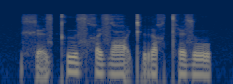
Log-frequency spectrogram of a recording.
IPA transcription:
xɛ̰z kʰɯzχez ʕḛkʰrɛχtʰɛzo

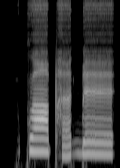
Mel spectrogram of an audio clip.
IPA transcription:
kʷaː˦pʰɛ˨˦ɡ͡beː˦

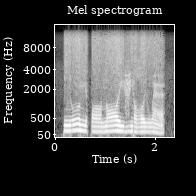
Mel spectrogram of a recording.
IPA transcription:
ɲʊːmʲʌpɔː nɔː jæ̤jʌʁʷiː wæ

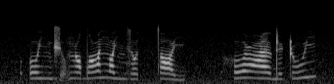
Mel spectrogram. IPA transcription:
ʔojnd͡ʒo̰ŋe dˤujŋɒjnzo tːɒj | ho ʕæɖi ʈuj

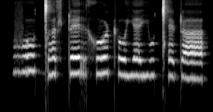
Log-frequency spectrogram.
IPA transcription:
vo ɡ͡ǀɐs ʈɛr xoʈʰojɛ juǀʰɛʈɐ

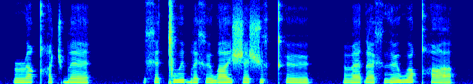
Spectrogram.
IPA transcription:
ɹɛqʰɛt͡ʃbɛ | xɛǀuɪ̯ bɛxøwaɪ̯ ʃæʃʏx kʰø | βæɗæxðø wu qʰa

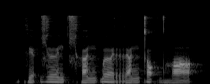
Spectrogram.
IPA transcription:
kʲɐʔ ʑɘːnt͡ɕʰɐn ɓəːrɐntɔʔ dʱɑ

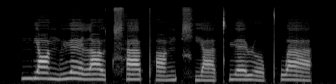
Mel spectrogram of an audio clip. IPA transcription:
n̪jɑ˥˧ŋlɥɛ˥˧ lɑ˥˩ʊ̯t͡sʰä˥pʰɑ˧˥ŋ t͡ɕʰjä˨˩t̪ʰɥɛ˥ɻɤ˨˩ pʰwä˥˩

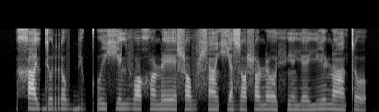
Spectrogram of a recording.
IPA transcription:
xalʲdurovbʲu kʷʼiçelʲvɔxɔ̃ ɳeɬɔv ɬãçazɔɬɔ ɳɤfʲɛ̃je ji ɳãto

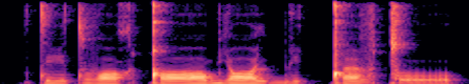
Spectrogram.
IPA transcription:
tiːtvɒːxǃɒː bjɒːlʲbi ǃævǀo̰

